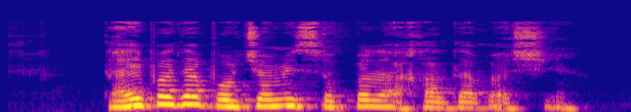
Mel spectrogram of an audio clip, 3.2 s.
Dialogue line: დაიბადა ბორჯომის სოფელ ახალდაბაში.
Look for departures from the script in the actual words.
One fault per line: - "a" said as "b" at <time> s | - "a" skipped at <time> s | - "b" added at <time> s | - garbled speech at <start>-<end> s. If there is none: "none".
none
